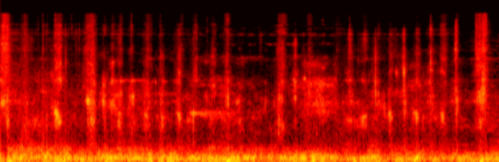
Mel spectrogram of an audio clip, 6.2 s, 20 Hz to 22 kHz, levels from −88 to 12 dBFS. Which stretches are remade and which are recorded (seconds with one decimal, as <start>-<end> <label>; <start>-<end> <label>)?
0.0-2.5 remade; 2.5-4.2 recorded; 4.2-6.2 remade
